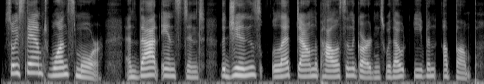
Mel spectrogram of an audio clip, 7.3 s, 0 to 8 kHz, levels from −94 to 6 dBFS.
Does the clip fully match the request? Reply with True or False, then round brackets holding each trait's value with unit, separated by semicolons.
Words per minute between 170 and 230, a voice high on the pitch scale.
True (175 wpm; 195 Hz)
